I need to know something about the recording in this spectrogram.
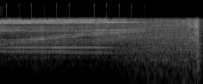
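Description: Sustained electronic synth tones with a slow rising sweep, fading out as a techno intro ends.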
